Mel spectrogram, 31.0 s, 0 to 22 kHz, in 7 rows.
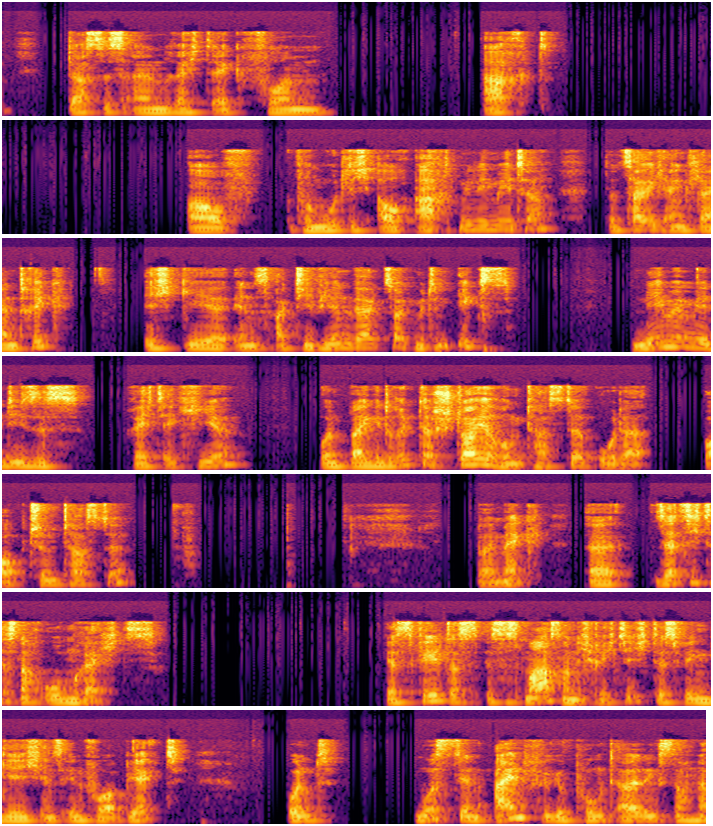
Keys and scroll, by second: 16.1 shift+v.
